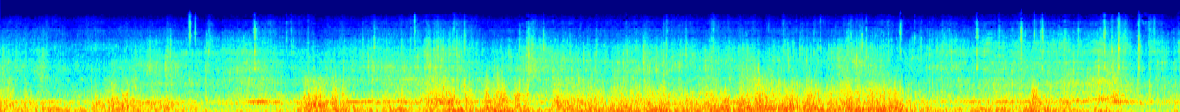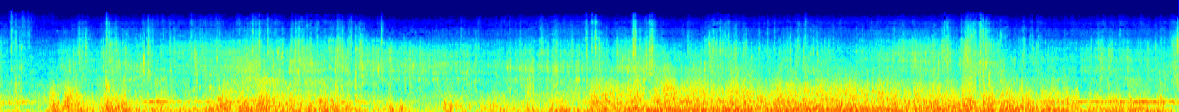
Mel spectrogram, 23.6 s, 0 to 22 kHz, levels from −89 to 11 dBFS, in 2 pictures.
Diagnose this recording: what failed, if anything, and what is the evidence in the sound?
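Nothing failed; no stage shows any fault.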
